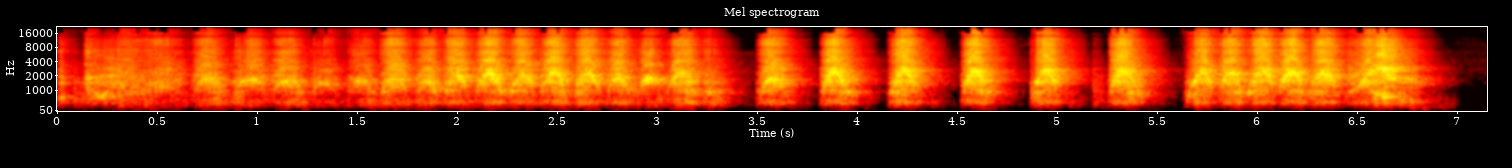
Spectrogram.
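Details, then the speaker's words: DIY sim racing actuator with PETG-printed case: dry, rasping squeak about three times per second from rough printed layer lines rubbing, loudest where bolts warped the plastic tight; before sanding. "It's really loud there because this top part where the bolts were in kind of warped the plastic a little bit, so it's really tight up there, and that doesn't really happen when it's just in regular use."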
